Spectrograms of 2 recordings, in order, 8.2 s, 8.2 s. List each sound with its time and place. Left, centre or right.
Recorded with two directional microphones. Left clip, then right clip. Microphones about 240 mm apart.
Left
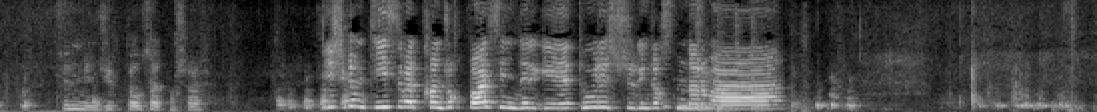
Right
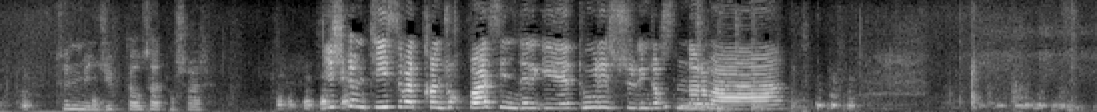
0.6 s speech: left
2.4 s a woman's voice: left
